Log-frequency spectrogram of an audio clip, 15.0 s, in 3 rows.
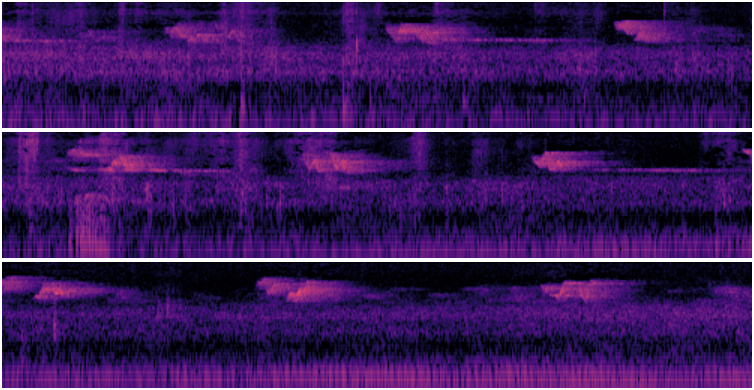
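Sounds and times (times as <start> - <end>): bird calling: 5.2 - 7.7.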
